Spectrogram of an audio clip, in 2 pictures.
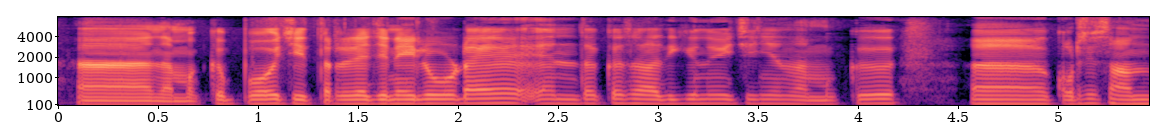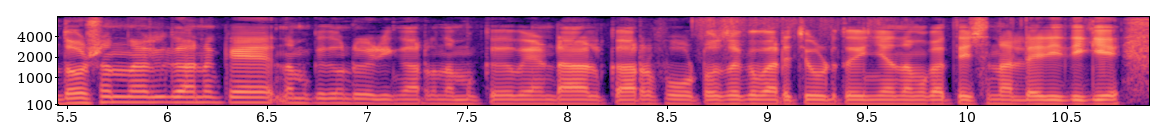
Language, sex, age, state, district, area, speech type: Malayalam, male, 30-45, Kerala, Kozhikode, urban, spontaneous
